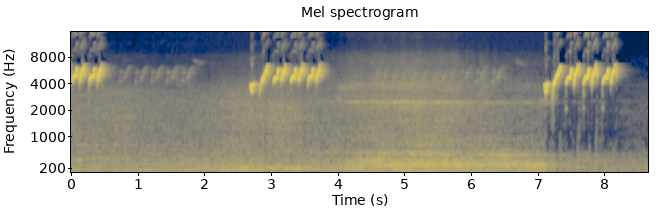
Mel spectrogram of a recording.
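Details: Scarlet minivet in 'gacor' song, called mantenan: three separate phrases, each a rapid string of about five high, upward-sweeping whistles, spaced a few seconds apart over faint background noise.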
